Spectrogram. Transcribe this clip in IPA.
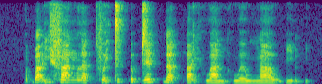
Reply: ɓ a̰˧˥ j f a˧ ŋ l a˨˩ t̚ f ə̰˧˨ j t̪ ə˦˥ t̚ ʔ ə˨˩ p̚ z ɛ˦˥ t̚ ɗ a˨˩ t̚ ʔ a̰˧˨ j h w a˧˩ n h w ə˨˩ w ŋ aː˧˩ w ʔ ḭ˧˨ n ʔ

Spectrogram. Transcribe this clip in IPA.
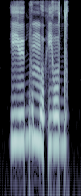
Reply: j y b u m o ʔ j o d

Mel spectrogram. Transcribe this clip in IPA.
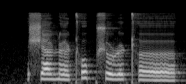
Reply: ʃ æ ɳ ɘ ʈʰ o b ʃ o ɭ ɨ ʈʰ əː

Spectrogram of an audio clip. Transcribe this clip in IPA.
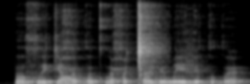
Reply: ʊ xʷ e k e ʕ ʊ ɡʷ œ kʷʰ œ ħ ø ǀ ɐ j ø w e v e ɡʷ ə ɡʷ œ

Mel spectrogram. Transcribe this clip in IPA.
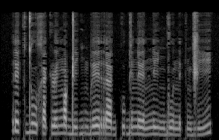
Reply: ɾ e k d u x æ k ɭ e ŋ ɒ ɡ ɖ i ɡ m b e r æ ɡ k u ɡ e n e n i ŋ ɡ u n e k n d͡ʒ i

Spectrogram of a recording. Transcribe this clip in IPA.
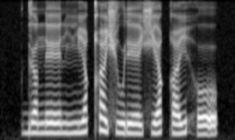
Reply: ɡʲ ɒ n eː n ɲ i qʰ i ɕ u ɾʲ eː ç e q i h o

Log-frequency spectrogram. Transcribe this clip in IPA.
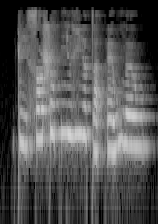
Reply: ʈ i˨˩ s ɔ˧˥ ʂ o˦˥ p̚ ɲ ɨ˧ ɣ i˧ ə̯ t̪ a˨˩ t̚ ʔ ɛ˨˩˦ w ŋ əː˧ w

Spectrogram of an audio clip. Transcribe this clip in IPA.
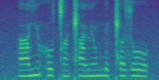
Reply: ã zʲ ũ h ʊ ǀ ɐ̃ ǁ ã lʲ ũ ŋ e ǁ ə z ʊ

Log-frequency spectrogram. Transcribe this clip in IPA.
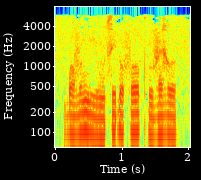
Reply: ɓ ɔ˨ v ʊ˦ ŋ iː˨ l ũ˨ s i˦ ɗ o˨ f oː˦ pʰ u˨ v ɛ˦ ɣ ʊ˦

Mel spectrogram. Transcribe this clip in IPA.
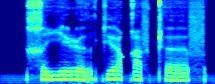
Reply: χ iː ɭ ə r kʲ œː q æ f ʈʰ ɜ f

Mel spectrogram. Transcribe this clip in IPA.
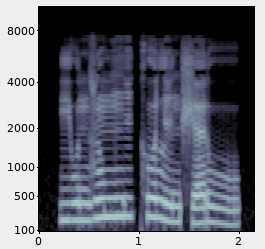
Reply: j u˨ n z ũ˦ m ŋ i˦ kʰ ʊ˦ l i˨ n ʃ ɛ˨˦ ɾ uː˨

